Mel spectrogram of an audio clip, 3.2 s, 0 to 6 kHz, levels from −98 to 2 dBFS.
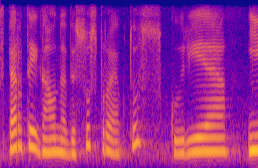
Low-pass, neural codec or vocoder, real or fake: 5.4 kHz; none; real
